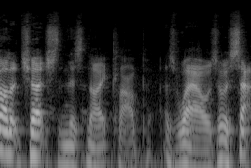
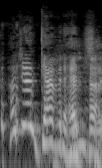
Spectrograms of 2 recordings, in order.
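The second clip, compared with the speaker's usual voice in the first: incredulous friends; 9 semitones higher, 7 dB louder, faster than usual. Retold or imitated. Friends' voice messages, quoted.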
